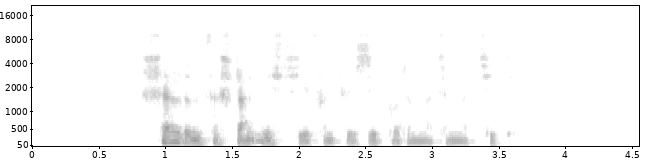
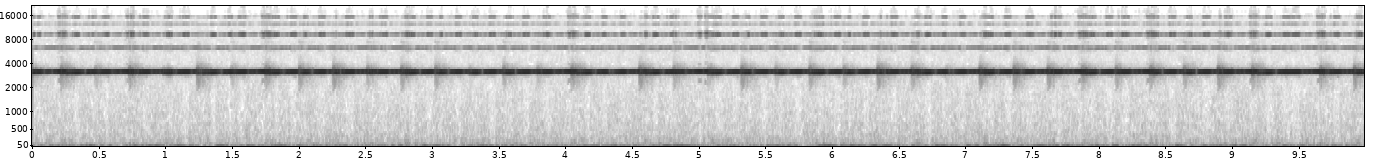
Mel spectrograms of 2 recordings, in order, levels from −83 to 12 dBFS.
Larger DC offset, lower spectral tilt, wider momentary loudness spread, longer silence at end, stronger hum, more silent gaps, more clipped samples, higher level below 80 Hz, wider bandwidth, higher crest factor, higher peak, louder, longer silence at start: neither; first, -5 dB/octave vs 4.5 dB/octave; first, 10 LU vs 1 LU; first, 0.95 s vs 0 s; neither; neither; second, under 0.1% vs 5%; second, -78 dBFS vs -46 dBFS; second, 11 kHz vs over 20 kHz; first, 24 dB vs 4 dB; second, -34 dBFS vs 0 dBFS; second, -57 LUFS vs -1 LUFS; first, 0.8 s vs 0 s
